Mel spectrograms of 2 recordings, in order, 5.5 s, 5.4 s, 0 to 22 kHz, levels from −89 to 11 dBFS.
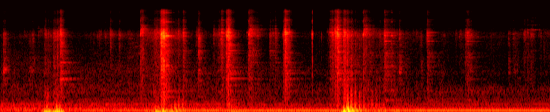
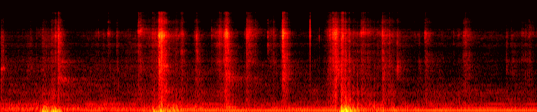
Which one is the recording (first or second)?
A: first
